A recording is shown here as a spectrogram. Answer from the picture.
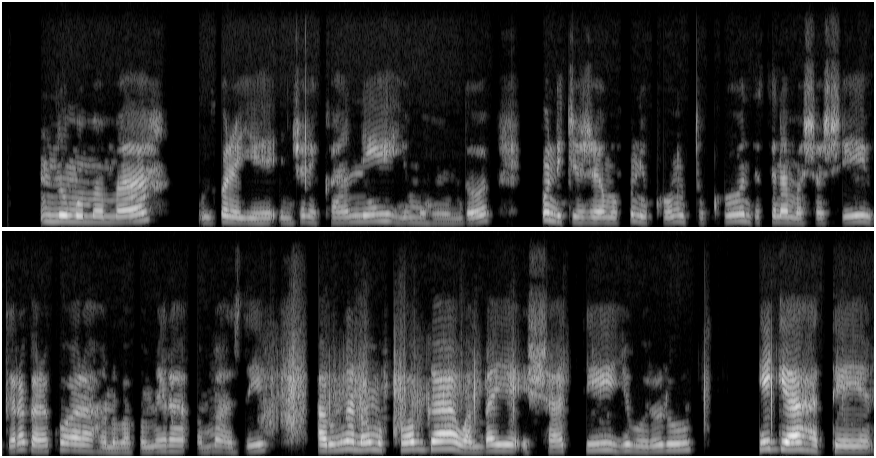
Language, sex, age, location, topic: Kinyarwanda, female, 50+, Kigali, health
